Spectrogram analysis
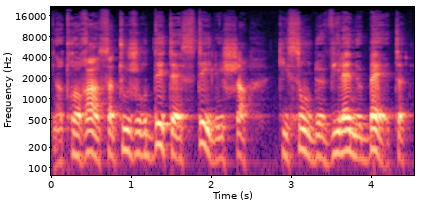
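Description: A woman reading an audiobook, voicing a frightened, indignant male rat in a low voice. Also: slow, a little mellow.

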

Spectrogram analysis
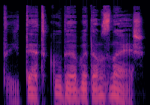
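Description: A man voicing a gruff, impatient armed male mercenary who speaks curtly and often hisses his words, lower and quieter than his own voice. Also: normal speed, no echo, clean studio sound, full character voice. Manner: gruff, hissing, curt.

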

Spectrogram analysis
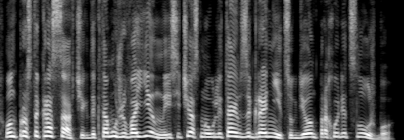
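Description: A man voicing a bubbly, scheming young woman who chatters quickly and wheedles. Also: high-pitched, big pitch swings, dry recording, studio quality, voice pushed up. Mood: excited gushing.

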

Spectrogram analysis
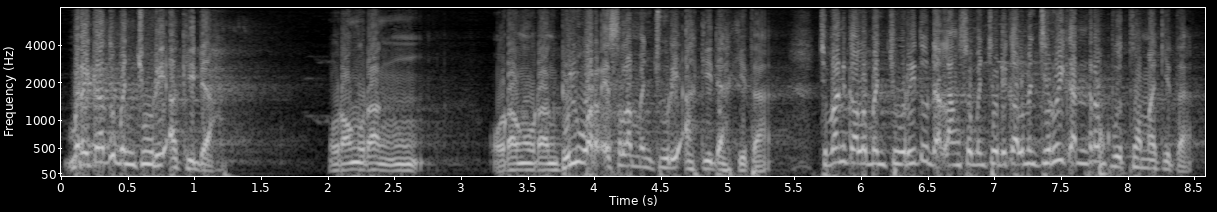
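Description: Male preacher, high lively voice, sermon with acted anecdotes, echoey hall. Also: quick pace. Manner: animated storytelling, mimics characters in raised voice.

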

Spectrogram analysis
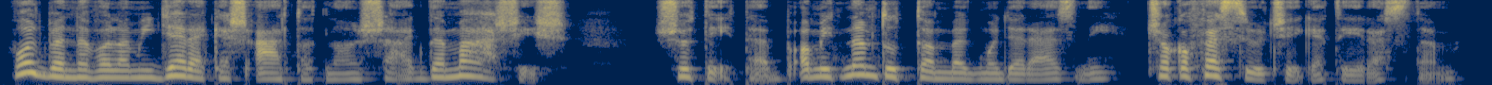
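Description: A woman narrating a first-person audiobook with an expressive storytelling delivery. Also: lowish voice.

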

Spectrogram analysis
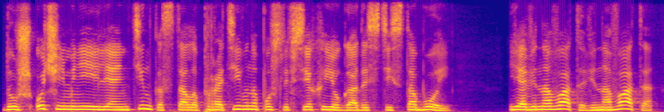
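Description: A woman's voice: mid-range voice, steady tone, normal speed, clear, resonant tone, lightly acted. A woman reading an audiobook, voicing a frightened young woman who pleads timidly through tears.

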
